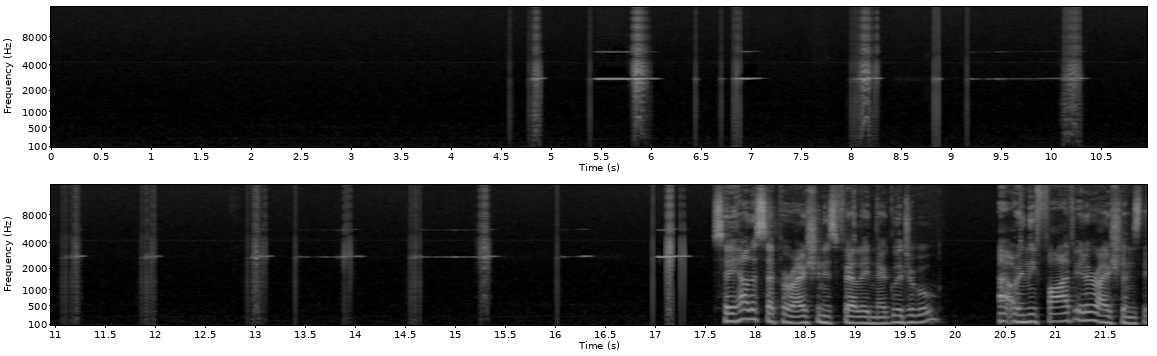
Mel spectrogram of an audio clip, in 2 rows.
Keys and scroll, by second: 0.0-0.7 typing, 2.6 w, 4.1 w, 17.7 space, 18.1 super+z, 18.4 super+z, 18.6 super+z, 20.5 shift+super+r, 21.5 Return.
